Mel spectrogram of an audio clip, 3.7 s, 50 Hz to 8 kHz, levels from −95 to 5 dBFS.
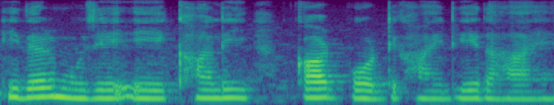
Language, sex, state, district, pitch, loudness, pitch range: Hindi, female, Arunachal Pradesh, Lower Dibang Valley, 185 Hz, -20 LUFS, 180-195 Hz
